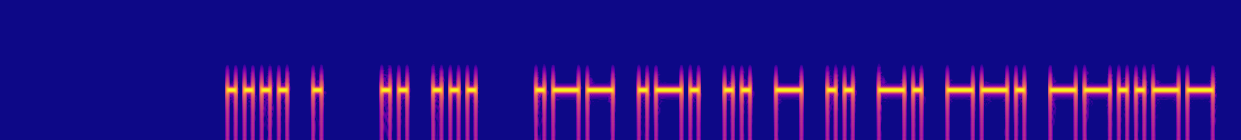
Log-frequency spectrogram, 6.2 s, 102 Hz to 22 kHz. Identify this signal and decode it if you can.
Morse code, heard as a keyed tone, about 28 wpm, 700 Hz. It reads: HE IS WRITING,
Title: Sentences from Top 800 Words 28wpm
